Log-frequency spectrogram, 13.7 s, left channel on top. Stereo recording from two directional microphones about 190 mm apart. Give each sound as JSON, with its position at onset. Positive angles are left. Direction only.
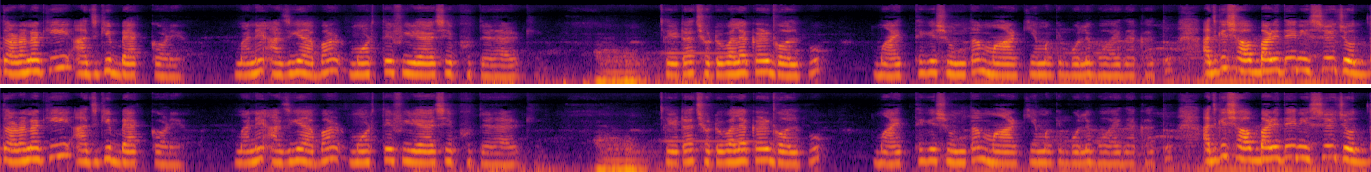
{"t": 0.0, "sound": "speech", "side_deg": -5}
{"t": 6.6, "sound": "speech", "side_deg": -5}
